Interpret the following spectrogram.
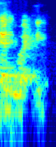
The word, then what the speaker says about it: syntagmatic: how do we pronounce that? Syntagmatic.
